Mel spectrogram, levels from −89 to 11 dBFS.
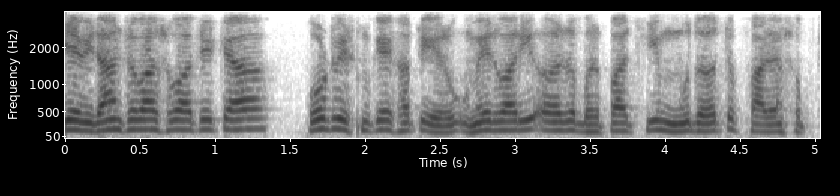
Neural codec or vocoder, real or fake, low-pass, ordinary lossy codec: none; real; 3.6 kHz; Opus, 16 kbps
